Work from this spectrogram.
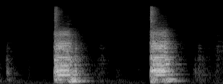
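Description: Electric guitar power chord played cleanly, struck twice about a second apart, each a bright, slightly distorted chord ringing briefly before cutting off, with no voice.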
